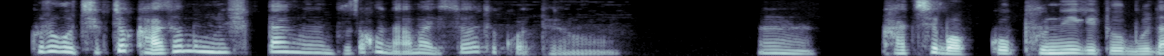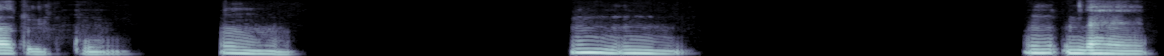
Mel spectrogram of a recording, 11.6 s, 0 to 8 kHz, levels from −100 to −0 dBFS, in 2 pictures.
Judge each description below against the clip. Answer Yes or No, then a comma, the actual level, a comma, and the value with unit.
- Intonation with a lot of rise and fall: Yes, wide, 6.1 semitones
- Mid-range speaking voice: Yes, medium, 175 Hz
